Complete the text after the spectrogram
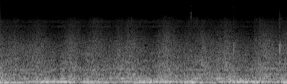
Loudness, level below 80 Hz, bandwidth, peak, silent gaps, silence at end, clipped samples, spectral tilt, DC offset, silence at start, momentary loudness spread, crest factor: -25 LUFS; -38 dBFS; 10.5 kHz; -10 dBFS; none; 0 s; under 0.1%; -7.5 dB/octave; under 0.1%; 0 s; 3 LU; 12 dB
